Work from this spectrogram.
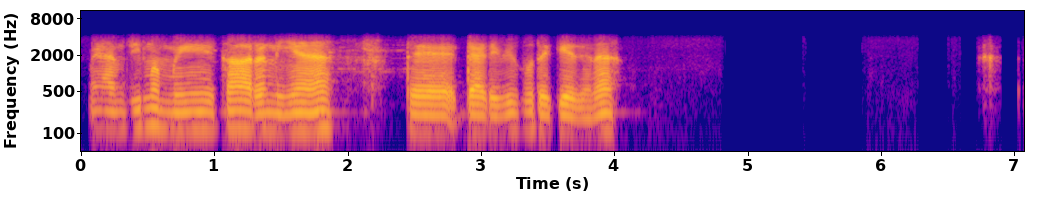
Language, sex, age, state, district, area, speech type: Dogri, male, 18-30, Jammu and Kashmir, Samba, urban, conversation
